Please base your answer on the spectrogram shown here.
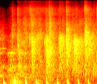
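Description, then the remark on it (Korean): A crowd claps together in a steady, quick rhythm, about ten sharp beats over two seconds, fairly loud, with a faint murmur of voices underneath. “드셔보실래 박수 한번 주시죠.”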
